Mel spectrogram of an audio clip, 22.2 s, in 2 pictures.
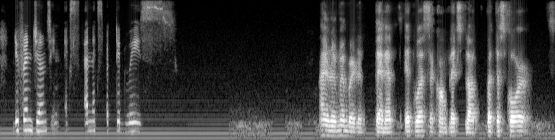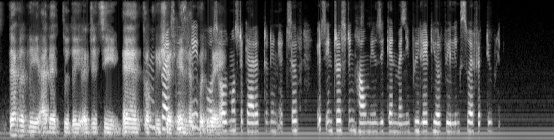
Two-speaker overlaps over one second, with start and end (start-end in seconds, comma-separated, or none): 14.0-15.6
